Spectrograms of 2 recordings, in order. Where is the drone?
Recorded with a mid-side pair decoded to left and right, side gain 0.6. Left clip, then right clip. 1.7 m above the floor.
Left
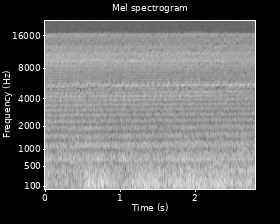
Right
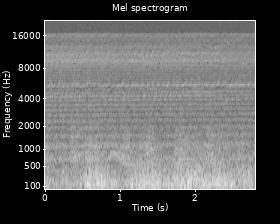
40° left.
